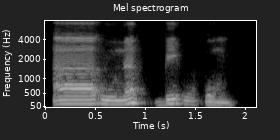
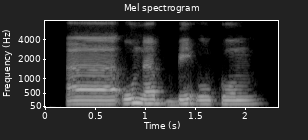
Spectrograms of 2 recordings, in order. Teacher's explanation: Jadi hamzah yang kedua ditahqiq, tidak ditasil. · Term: idkhal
